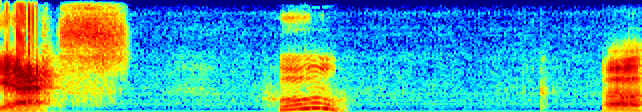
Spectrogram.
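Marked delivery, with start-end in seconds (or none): 0.0-1.8 loud, high, triumphant victory shout. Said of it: "sorry for shouting".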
